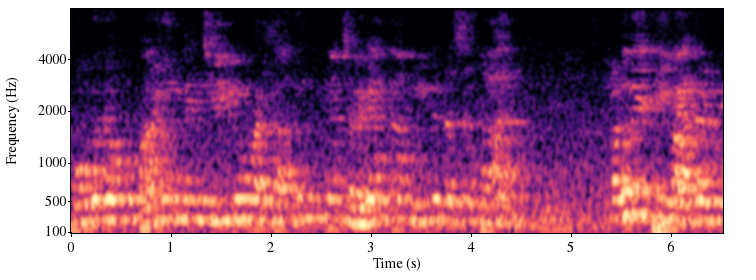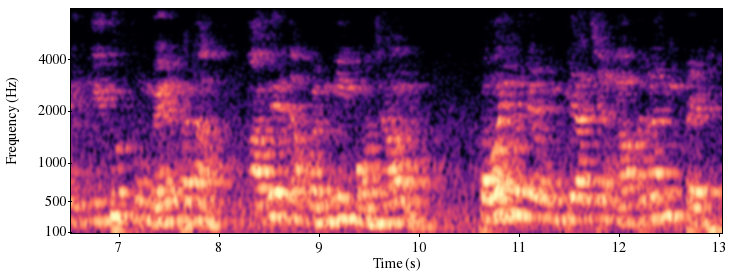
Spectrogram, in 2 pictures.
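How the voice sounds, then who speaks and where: Over noticeable background noise, a woman talks in a high pitch with fairly even intonation. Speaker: poet. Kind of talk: poetry reading at a literary gathering.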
